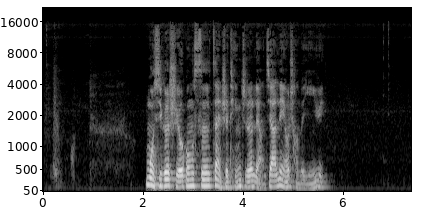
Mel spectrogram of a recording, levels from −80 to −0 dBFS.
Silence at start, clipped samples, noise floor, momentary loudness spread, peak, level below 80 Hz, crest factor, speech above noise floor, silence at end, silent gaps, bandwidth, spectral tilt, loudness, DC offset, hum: 0.2 s; under 0.1%; -61 dBFS; 13 LU; -2 dBFS; -58 dBFS; 18 dB; 44 dB; 1.7 s; none; 16.5 kHz; -6 dB/octave; -18 LUFS; under 0.1%; none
